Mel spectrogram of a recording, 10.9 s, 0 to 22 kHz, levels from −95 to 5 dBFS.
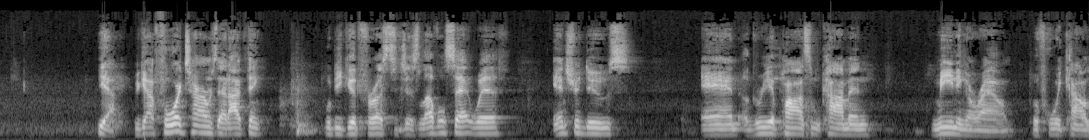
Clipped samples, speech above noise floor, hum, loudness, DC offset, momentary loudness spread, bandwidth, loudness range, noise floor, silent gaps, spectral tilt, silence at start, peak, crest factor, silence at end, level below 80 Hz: under 0.1%; 40 dB; none; -17 LUFS; under 0.1%; 13 LU; 17 kHz; 2 LU; -58 dBFS; none; -1.5 dB/octave; 1 s; 0 dBFS; 20 dB; 0 s; -70 dBFS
